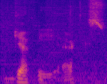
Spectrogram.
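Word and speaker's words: Geppy-X: And I also thought you said Get the X from the way you pronounced it, but it's Geppi X.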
